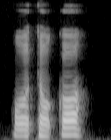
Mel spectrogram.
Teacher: O acento está na mora final, ko, que precisa ter uma frequência alta.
